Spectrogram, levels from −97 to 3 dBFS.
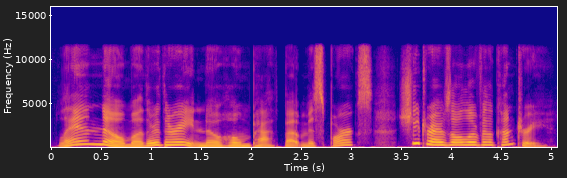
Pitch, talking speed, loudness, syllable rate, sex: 240 Hz, 180 wpm, -17 LUFS, 5.2 syllables/s, female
